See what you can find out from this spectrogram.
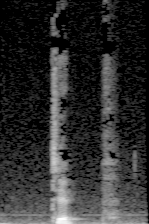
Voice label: "tip", Dutch English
